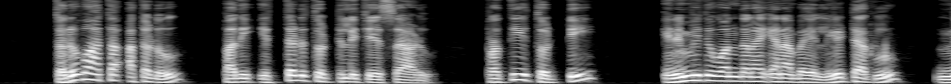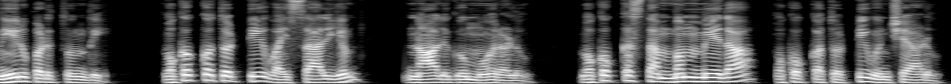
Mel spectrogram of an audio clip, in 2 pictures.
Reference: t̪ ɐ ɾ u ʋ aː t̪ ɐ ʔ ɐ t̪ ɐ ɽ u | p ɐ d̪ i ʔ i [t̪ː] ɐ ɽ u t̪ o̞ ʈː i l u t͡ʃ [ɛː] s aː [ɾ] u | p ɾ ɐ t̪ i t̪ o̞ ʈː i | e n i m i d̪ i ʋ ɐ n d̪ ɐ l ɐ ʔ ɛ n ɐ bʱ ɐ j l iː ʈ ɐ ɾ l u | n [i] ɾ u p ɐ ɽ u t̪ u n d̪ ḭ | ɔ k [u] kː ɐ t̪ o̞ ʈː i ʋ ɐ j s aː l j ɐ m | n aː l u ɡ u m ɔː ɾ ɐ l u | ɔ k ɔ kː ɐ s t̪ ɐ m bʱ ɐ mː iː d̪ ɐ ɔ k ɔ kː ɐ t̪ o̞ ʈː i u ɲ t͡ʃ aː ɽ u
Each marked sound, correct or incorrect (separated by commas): correct, correct, incorrect, incorrect, incorrect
